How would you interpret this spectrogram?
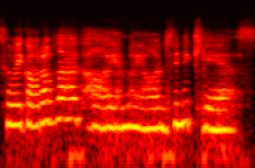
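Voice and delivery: soft, hushed voice, staying in character. Doing an impression of Ellen Greene after a note on Audrey: Ellen Greene impression. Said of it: "my impression of Ellen Greene".

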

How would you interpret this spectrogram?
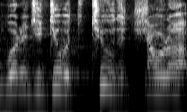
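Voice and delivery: very high-pitched, shrill screaming. Retelling a reaction to posts about interview no-shows: retelling screaming at phone. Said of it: "screaming at my phone".

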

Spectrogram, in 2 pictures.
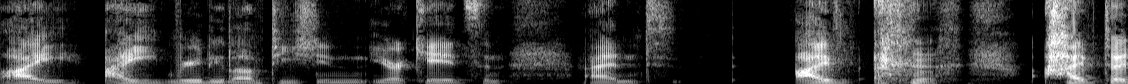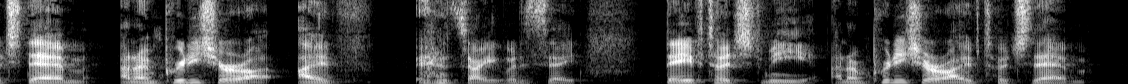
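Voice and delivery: ordinary delivery

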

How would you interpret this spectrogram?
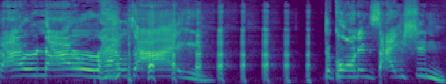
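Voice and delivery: Irish-sounding accent. Trying to say a word the Australian way, slipping into an Irish-sounding accent. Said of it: "that sounded very Irish just there".

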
